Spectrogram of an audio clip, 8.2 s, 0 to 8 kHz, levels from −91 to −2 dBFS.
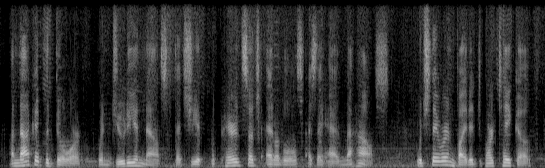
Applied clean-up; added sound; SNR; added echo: neural separator model SepFormer DNS4.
